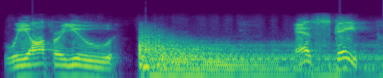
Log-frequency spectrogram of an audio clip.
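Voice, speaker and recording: A man's voice: fairly low pitch, animated, drawn-out words. A man announcing a show opening in the dramatic style of old-time radio. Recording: dull vintage radio, loud orchestral music.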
